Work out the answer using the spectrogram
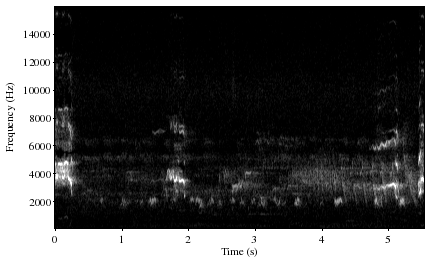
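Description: Black kite begging: thin, high squealing whistles at the start and end, with softer short chirping notes scattered between them over a faint background hiss.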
